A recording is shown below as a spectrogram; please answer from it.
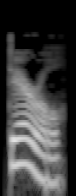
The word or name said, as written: daryle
